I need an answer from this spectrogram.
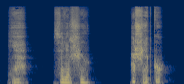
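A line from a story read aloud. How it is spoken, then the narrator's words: Whisper. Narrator (Russian): прошептал мистер Крауч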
